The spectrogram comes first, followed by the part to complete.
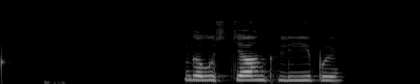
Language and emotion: Russian, sad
